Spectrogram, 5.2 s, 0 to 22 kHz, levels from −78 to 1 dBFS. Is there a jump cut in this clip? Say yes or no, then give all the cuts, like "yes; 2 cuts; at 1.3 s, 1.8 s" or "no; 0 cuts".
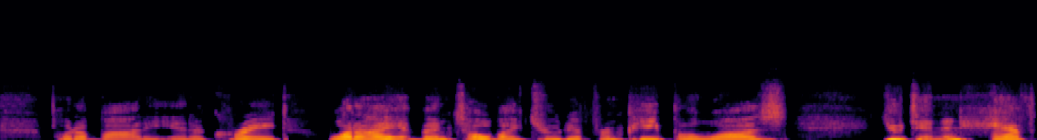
yes; 1 cut; at 1.4 s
